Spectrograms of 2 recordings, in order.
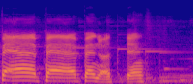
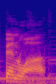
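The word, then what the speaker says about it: Benoît: Yes, that is how you say it's Benoit. It's not Benoit. It's Benoit.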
